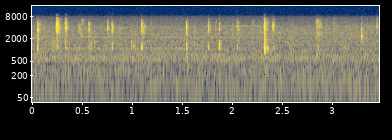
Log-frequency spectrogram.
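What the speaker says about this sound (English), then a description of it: "type which Perlbrew on your command line" Quick, irregular clicks of keys on a computer keyboard as a command is typed on the command line, light and close, with short pauses between bursts and no talking.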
